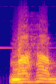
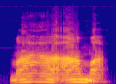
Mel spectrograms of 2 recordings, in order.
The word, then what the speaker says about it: Mahama: for inauguration of a new president John drani Maham Maha mahama I'm sorry I mispronounced the name who was having his second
